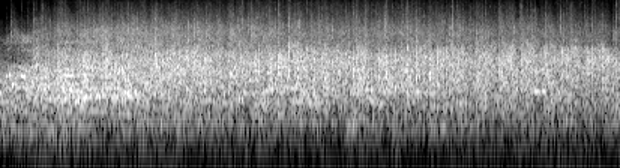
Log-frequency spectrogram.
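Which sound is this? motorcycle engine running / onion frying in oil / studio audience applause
studio audience applause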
